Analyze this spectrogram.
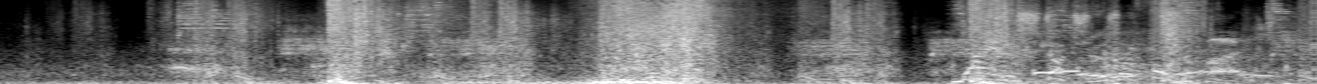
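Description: Game combat sound effects crash and clang as a fight breaks out.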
